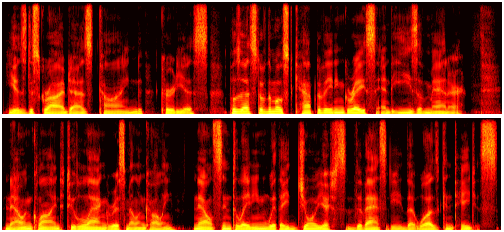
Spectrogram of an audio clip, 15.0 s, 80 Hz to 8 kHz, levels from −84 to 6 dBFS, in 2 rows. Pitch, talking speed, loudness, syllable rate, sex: 95 Hz, 120 wpm, -18 LUFS, 4.1 syllables/s, male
